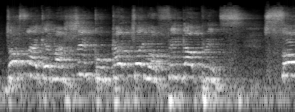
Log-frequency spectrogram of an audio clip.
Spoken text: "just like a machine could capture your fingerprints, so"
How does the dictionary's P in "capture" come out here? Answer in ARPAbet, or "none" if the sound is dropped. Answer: none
